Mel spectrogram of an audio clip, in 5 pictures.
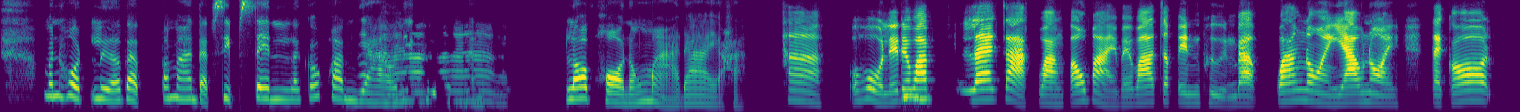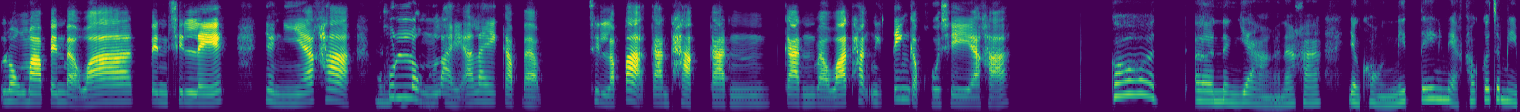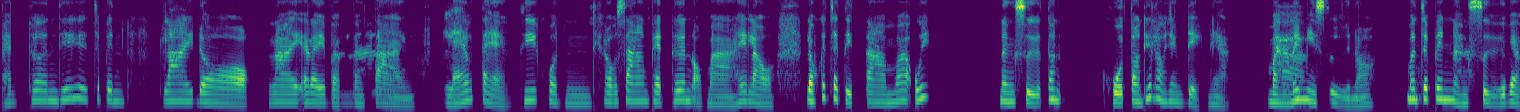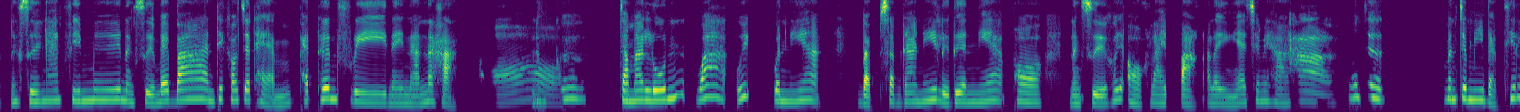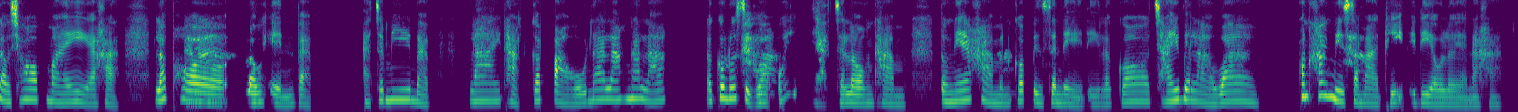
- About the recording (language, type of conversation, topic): Thai, podcast, งานอดิเรกที่คุณหลงใหลมากที่สุดคืออะไร และเล่าให้ฟังหน่อยได้ไหม?
- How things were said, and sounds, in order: other background noise; unintelligible speech; tapping; in English: "แพตเทิร์น"; in English: "แพตเทิร์น"; unintelligible speech; in English: "แพตเทิร์น"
